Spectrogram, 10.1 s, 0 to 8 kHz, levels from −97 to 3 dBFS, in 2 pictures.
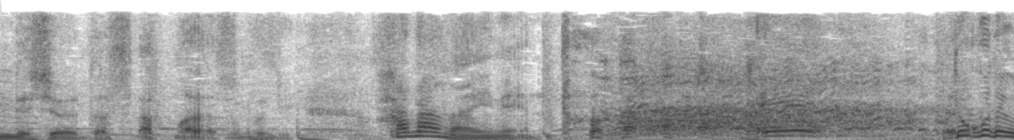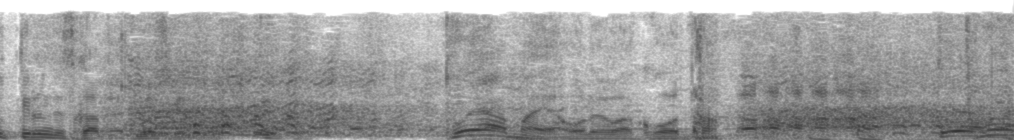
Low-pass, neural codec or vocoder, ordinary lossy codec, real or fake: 7.2 kHz; none; MP3, 48 kbps; real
